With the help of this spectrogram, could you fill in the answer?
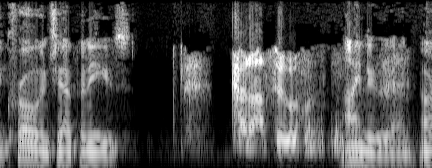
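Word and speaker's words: カラス: Karasu.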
